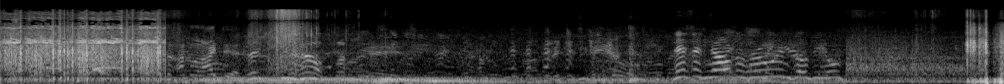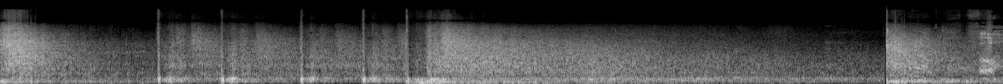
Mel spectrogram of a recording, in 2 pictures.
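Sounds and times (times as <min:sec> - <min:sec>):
fireworks bangs with rolling rumble: 0:08.6 - 0:19.8.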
